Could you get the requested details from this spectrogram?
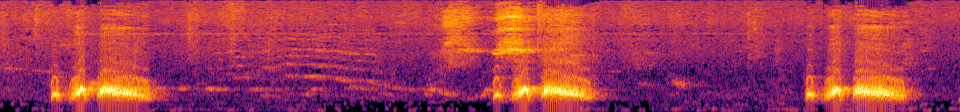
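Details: Spotted dove cooing as a trapping lure. Three evenly spaced phrases roughly three and a half seconds apart, each a soft stutter and a rough drawn-out coo, faint hiss between them.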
